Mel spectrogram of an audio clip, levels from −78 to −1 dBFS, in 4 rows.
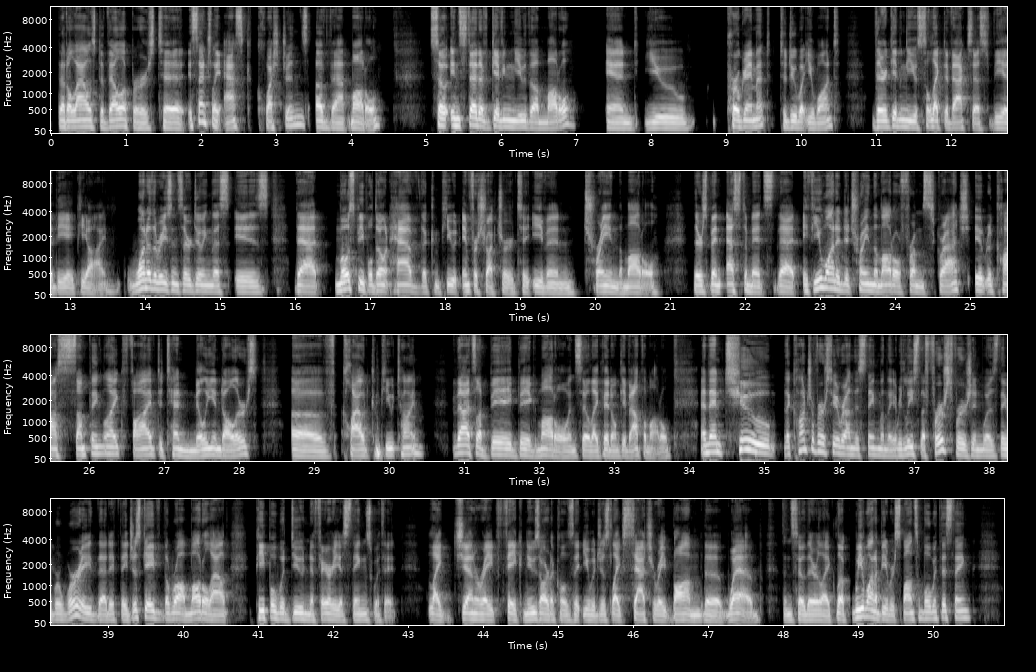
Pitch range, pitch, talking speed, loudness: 105-130 Hz, 115 Hz, 185 wpm, -17 LUFS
